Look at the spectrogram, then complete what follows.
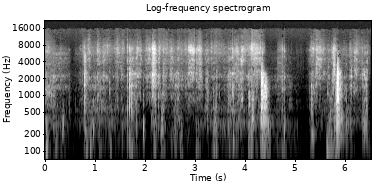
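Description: Pages of a colouring book being flipped by hand: a run of paper rustles and swishes, with louder page turns about four and six seconds in.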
